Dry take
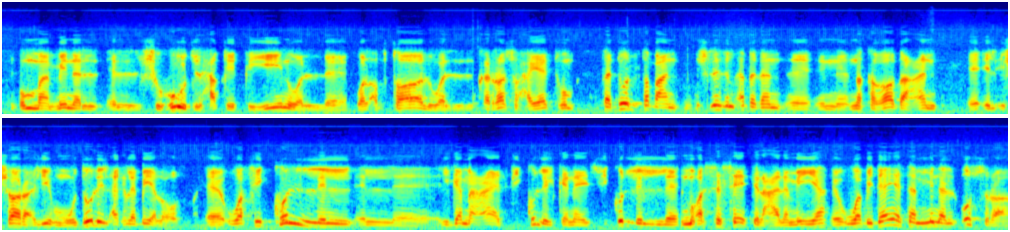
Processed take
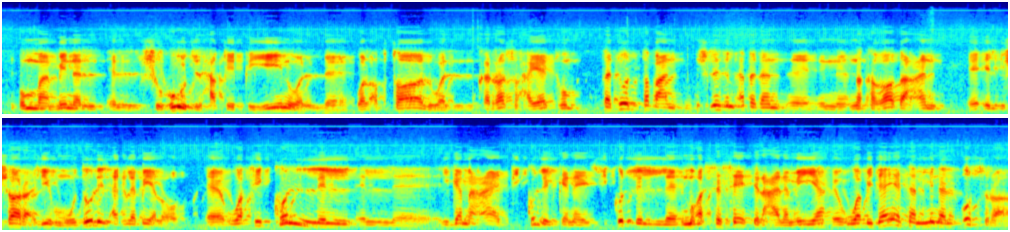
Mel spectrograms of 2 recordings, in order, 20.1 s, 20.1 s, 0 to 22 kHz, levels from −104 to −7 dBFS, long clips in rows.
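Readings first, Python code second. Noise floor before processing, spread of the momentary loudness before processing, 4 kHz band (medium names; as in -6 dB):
-54 dBFS, 9 LU, +9.5 dB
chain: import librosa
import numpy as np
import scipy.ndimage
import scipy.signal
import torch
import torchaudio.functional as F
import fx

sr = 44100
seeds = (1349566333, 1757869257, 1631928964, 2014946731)

y = fx.high_shelf(x, sr, hz=3000.0, db=9.5)
y = fx.hum_notches(y, sr, base_hz=50, count=4)
y = y + 10.0 ** (-13.0 / 20.0) * np.pad(y, (int(86 * sr / 1000.0), 0))[:len(y)]
y = y * 10.0 ** (4.5 / 20.0)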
